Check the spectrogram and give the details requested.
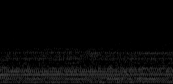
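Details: Krups Nescafe Dolce Gusto after replacing the leaking diffuser/needle plate seal, brewing a milk capsule: a steady, even pump hum with no sputter or hiss of escaping water. It brews normally and nothing drips.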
